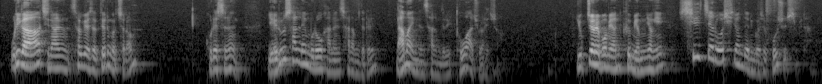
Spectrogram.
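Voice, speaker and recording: A man speaks at a fairly high pitch, with very wide pitch swings and big swings in loudness. His long, frequent pauses ring with audible room echo. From Seoul. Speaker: guest preacher. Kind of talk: sermon.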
